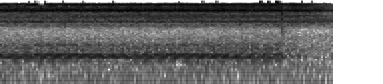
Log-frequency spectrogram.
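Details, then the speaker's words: Compressor nebulizer machine, switched on from the back switch, mist visible, with a mask attached: steady loud buzzing hum running continuously, then cut off abruptly. "और आपको पीछे से इसका जो switch है उससे start कर देना है। यह देखिए भाप आना आपको दिखाई दे रहा होगा।"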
